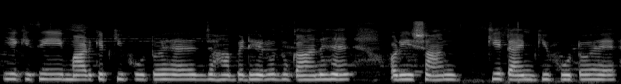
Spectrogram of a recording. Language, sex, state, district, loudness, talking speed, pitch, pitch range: Hindi, female, Bihar, Muzaffarpur, -27 LUFS, 185 wpm, 225 Hz, 220-230 Hz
